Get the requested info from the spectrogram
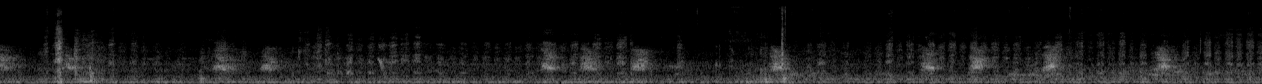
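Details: American Pit Bull Terrier panting steadily, broken by short, soft whining whimpers that come every second or so over low background rumble.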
